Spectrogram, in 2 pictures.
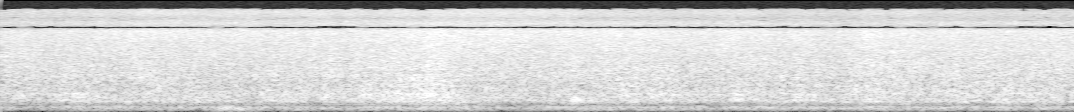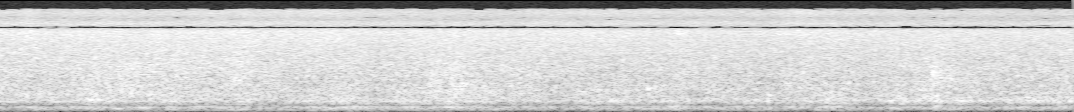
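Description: Steady rushing of water along a sailboat's hull, heard from inside the cabin while the boat is under way.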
